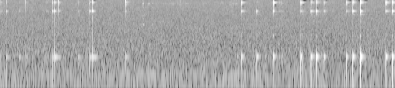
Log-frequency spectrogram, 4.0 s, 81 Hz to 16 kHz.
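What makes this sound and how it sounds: An empty, medium-size clear glass jar with no lid is held over a bed and tapped with the fingertips, giving soft, hollow taps. Each tap has a short tone around 535 Hz with faint bright overtones. The taps come irregularly and grow more frequent and slightly louder toward the end.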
